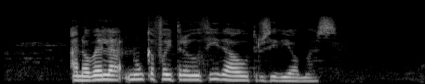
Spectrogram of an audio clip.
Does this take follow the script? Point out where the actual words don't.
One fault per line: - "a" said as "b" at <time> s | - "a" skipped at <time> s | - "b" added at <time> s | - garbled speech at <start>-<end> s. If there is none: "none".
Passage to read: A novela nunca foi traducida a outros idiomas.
none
